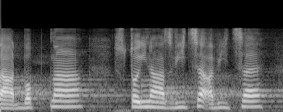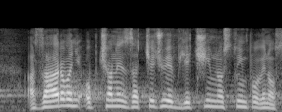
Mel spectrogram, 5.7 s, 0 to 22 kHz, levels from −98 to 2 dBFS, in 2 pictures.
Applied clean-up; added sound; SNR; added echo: none; none; none; none.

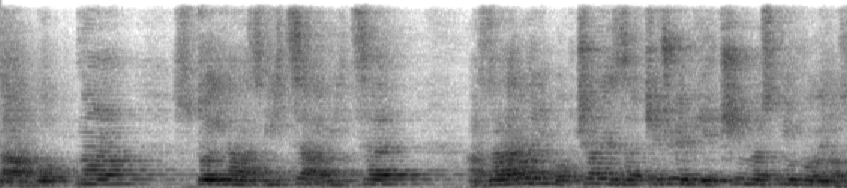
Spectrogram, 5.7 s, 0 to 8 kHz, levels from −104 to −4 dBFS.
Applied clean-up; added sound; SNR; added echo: none; none; none; reverberation time 0.6 s.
